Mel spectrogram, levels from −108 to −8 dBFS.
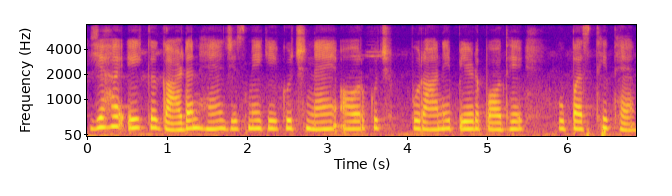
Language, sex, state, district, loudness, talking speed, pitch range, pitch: Hindi, female, Chhattisgarh, Raipur, -17 LUFS, 130 wpm, 200-220 Hz, 205 Hz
